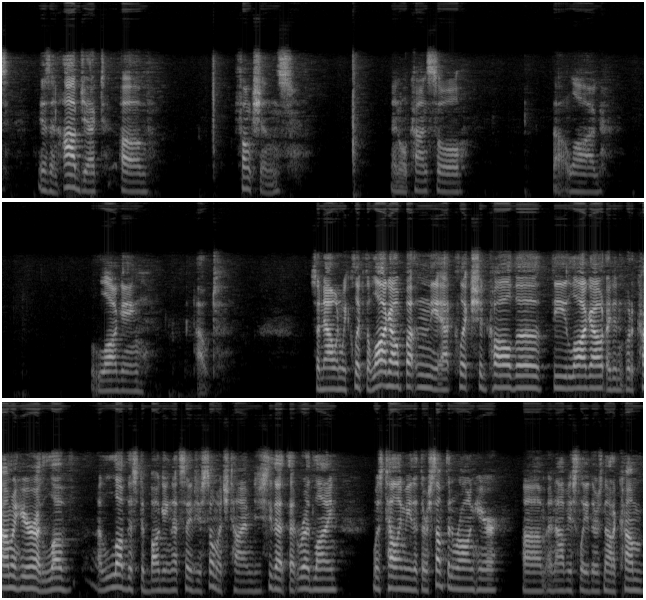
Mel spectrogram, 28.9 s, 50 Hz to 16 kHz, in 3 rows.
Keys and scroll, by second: 24.4 ctrl+z.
